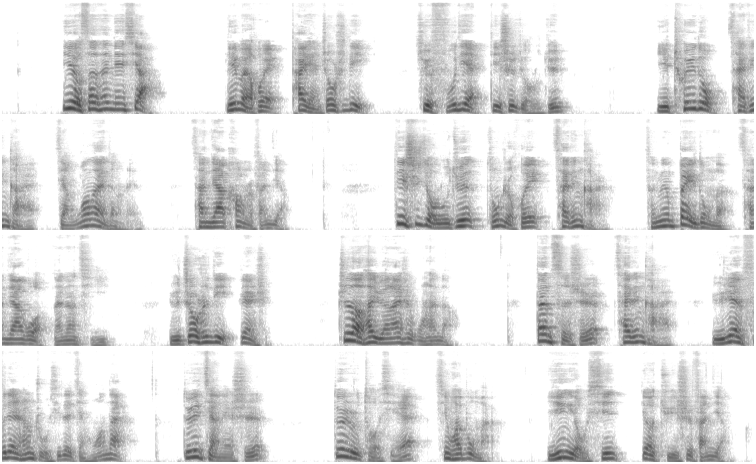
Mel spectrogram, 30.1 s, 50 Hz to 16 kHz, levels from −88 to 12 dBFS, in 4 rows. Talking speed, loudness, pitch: 230 characters per minute, -28 LUFS, 145 Hz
